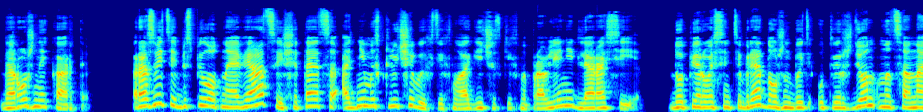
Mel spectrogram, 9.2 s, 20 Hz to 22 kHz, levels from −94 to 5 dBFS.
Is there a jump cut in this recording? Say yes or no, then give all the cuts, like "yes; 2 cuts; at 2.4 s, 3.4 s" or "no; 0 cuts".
no; 0 cuts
